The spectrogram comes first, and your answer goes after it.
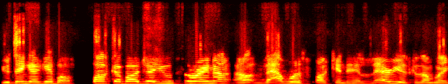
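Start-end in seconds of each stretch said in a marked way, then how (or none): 0.0-2.3 mock, high-pitched, all-out raised screaming. Retelling how a streamer reacted to a home run: imitating someone screaming. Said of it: "he starts screaming".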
